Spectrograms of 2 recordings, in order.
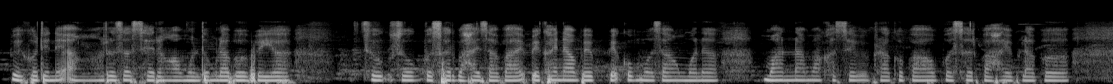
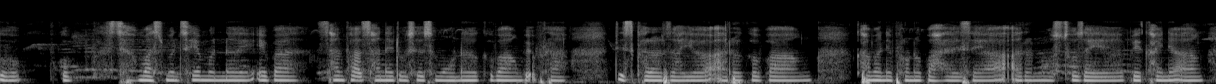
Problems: low volume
